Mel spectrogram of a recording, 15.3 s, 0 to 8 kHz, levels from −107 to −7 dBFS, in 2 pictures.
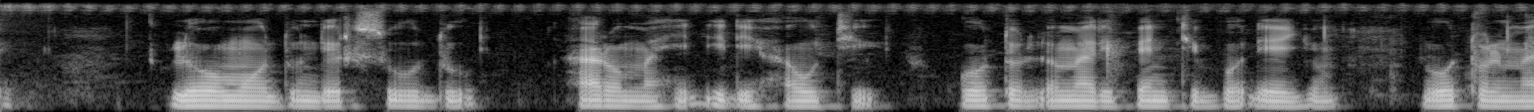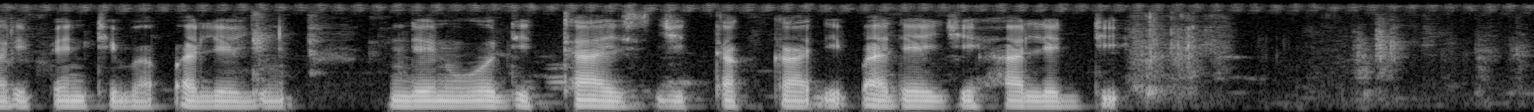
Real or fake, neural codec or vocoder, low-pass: real; none; 7.2 kHz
